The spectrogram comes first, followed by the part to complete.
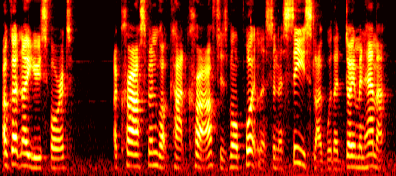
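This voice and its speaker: A woman's voice: fairly low pitch, moderate pace, fairly bright tone, slight background noise, natural voice. A woman voicing a bitter, self-pitying male craftsman in a video game, grumbling in crude colloquial speech. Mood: bitter, despairing. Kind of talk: reading video game character dialogue. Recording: game music behind the voice.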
